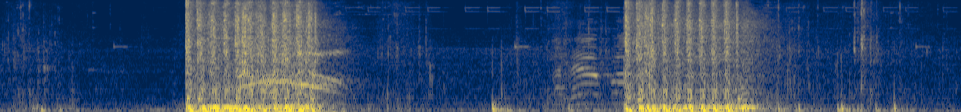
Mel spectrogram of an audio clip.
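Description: Gunfire bursts out loudly in short rapid volleys.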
